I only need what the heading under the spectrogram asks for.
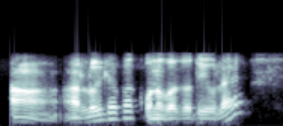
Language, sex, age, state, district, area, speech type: Assamese, male, 45-60, Assam, Tinsukia, urban, conversation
